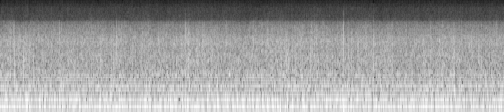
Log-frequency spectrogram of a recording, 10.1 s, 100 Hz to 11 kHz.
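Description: Steady hiss and low hum of a 1926 Vitaphone sound-on-disc recording, with no distinct sound event. There is one faint click about seven seconds in.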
